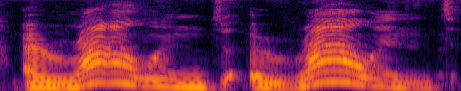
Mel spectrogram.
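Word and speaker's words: around: بعد كده عندي اراو مين مش عارف ان الاو مع اليو ننطقها او ليه مين مستر مش عارف الحكايه دي احنا قلناها كتير الاو واليو بننطقها او يبقى اسمها اراو اراوند اهي كده الاورا مي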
